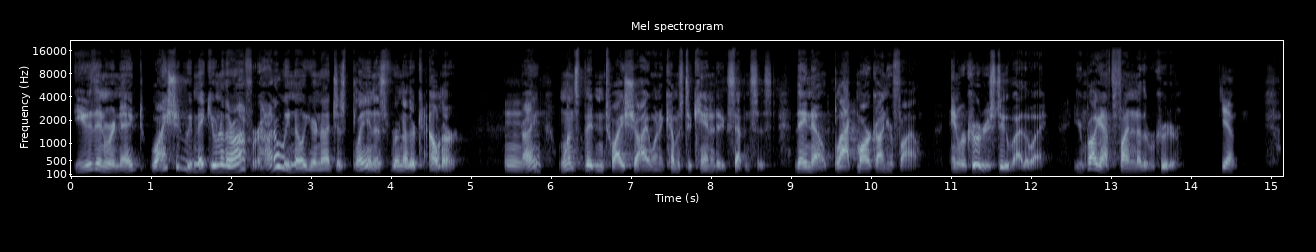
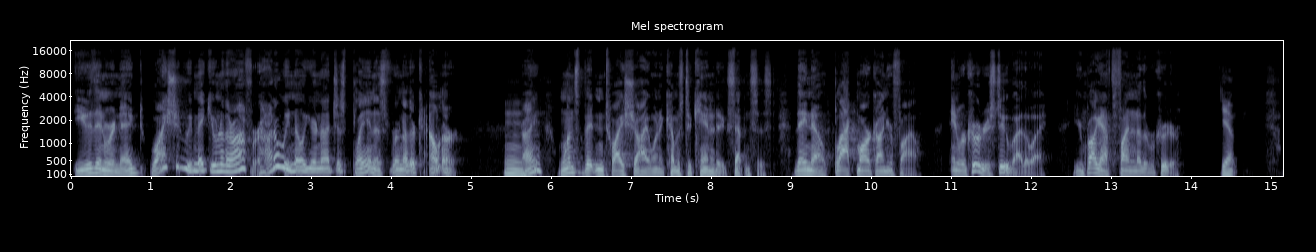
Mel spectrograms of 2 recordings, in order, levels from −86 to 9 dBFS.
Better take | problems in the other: second | thin; very; fading below 350 Hz

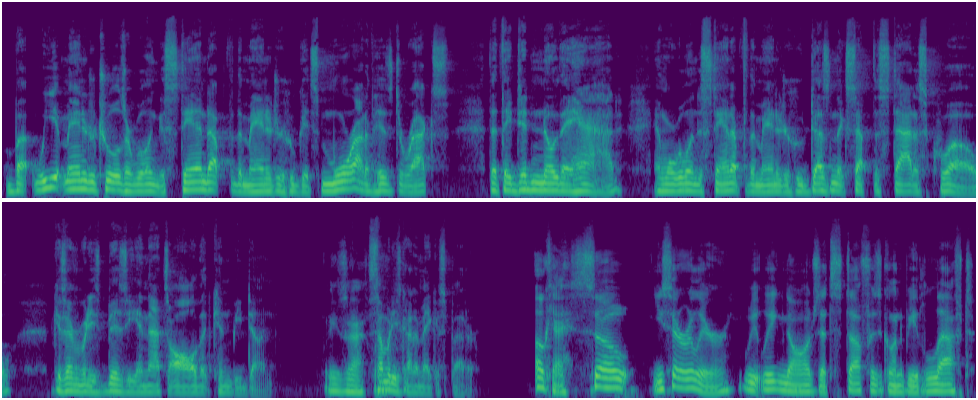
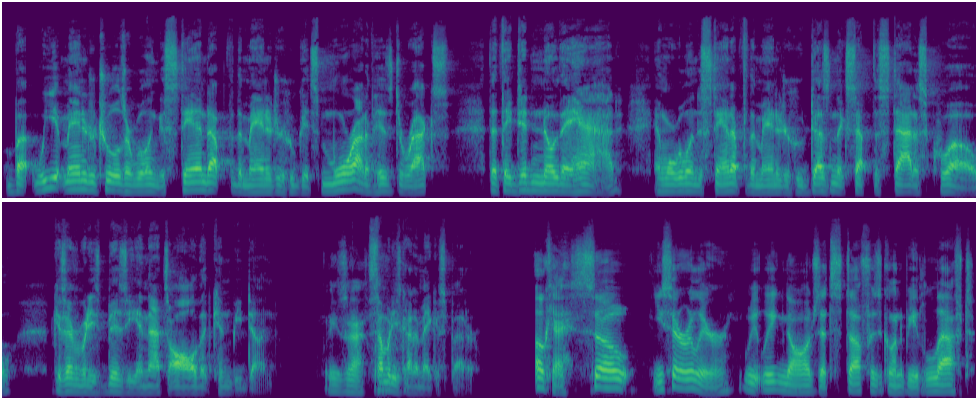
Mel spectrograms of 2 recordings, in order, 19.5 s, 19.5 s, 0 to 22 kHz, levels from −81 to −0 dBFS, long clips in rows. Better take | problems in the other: first | thin; very; fading below 500 Hz

